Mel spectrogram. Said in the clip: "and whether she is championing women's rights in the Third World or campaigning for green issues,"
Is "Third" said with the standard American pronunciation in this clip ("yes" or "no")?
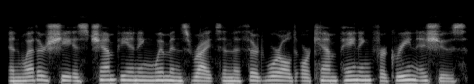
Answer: yes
